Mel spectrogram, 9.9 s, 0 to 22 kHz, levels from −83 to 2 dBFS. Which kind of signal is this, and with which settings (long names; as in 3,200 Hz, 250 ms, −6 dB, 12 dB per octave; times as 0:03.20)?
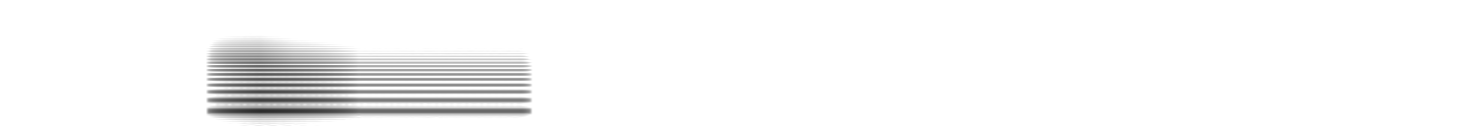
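subtractive voice saw F#4 24 dB per octave, low-pass 2,700 Hz, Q 1.2, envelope 0.5 octaves, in 0.58 s, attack 350 ms, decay 0.66 s, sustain −20 dB, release 0.06 s, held 2.10 s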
